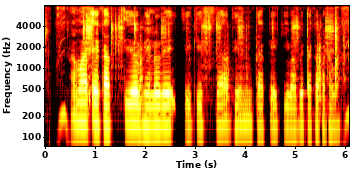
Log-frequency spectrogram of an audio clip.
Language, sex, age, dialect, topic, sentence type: Bengali, male, 18-24, Western, banking, question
